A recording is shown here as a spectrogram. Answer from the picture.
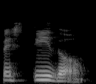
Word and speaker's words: vestido: Un vestido. Okay, so tricky letters in this section with a J sounding like an H and your V sounding like a B.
